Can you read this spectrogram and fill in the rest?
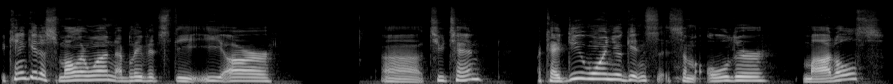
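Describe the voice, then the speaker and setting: A man giving a casual, unscripted product demonstration in a gravelly voice, halting often with filler pauses. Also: fairly high pitch. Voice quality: gravelly, creaky. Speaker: product reviewer.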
